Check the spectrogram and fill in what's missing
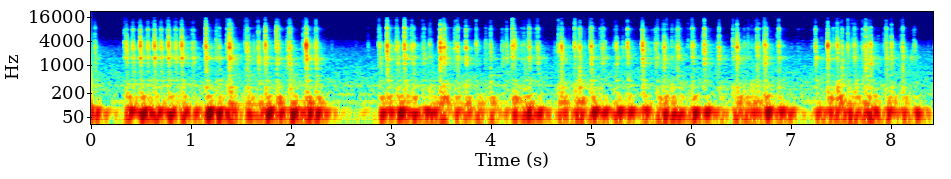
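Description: Both hands type with the fingertips on a backlit RGB mechanical keyboard with plastic keycaps, producing rapid, bright, clacky keystrokes in continuous bursts. Two brief pauses break the typing, and a steady low hum sits underneath throughout.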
